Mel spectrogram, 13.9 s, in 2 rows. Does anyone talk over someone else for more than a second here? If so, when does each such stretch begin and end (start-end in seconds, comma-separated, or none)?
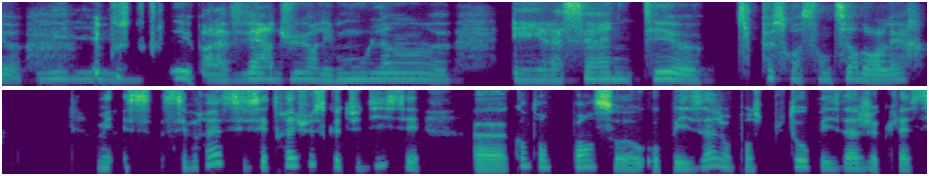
none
